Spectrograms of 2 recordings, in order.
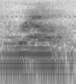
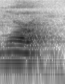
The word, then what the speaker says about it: Morrell: and we pronounce it Morel I'm certain moral we pronounce it moral rather more moral family and I remember I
